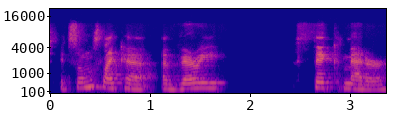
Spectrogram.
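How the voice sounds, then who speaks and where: A woman speaks with a Portuguese accent. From Portugal. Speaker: artist. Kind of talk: casual chat. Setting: video call. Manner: halting.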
